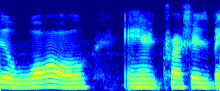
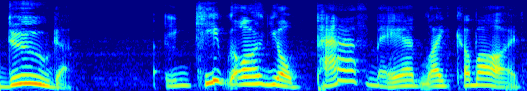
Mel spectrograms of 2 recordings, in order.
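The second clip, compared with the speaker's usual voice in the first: higher, louder exasperated mock scold; annoyed Balaam; 5 semitones higher, 4 dB louder, slower than usual. Balaam scolding the donkey that ran into a field, higher exasperated mock scold. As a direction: nag the stubborn donkey, fed up. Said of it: "hits the donkey and is like".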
